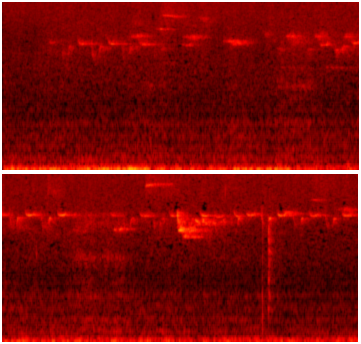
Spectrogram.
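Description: Several songbirds singing: many short, high chirps and trilled phrases repeating throughout, over a low rumble on the microphone, with one sharp click near the end.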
